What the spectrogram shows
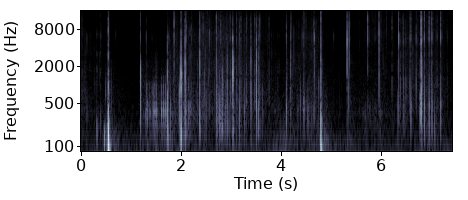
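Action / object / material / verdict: scrape / clear plastic bag of plastic pearl beads / plastic / none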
